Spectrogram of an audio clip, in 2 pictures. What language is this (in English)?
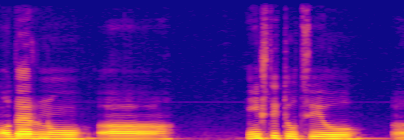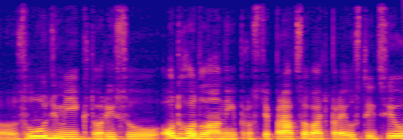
Slovak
